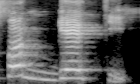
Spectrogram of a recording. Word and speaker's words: foguete: o não é pronunciado ao exemplo nós temos foguete se você tirar se pronunciasse com o ficaria fogo este né não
